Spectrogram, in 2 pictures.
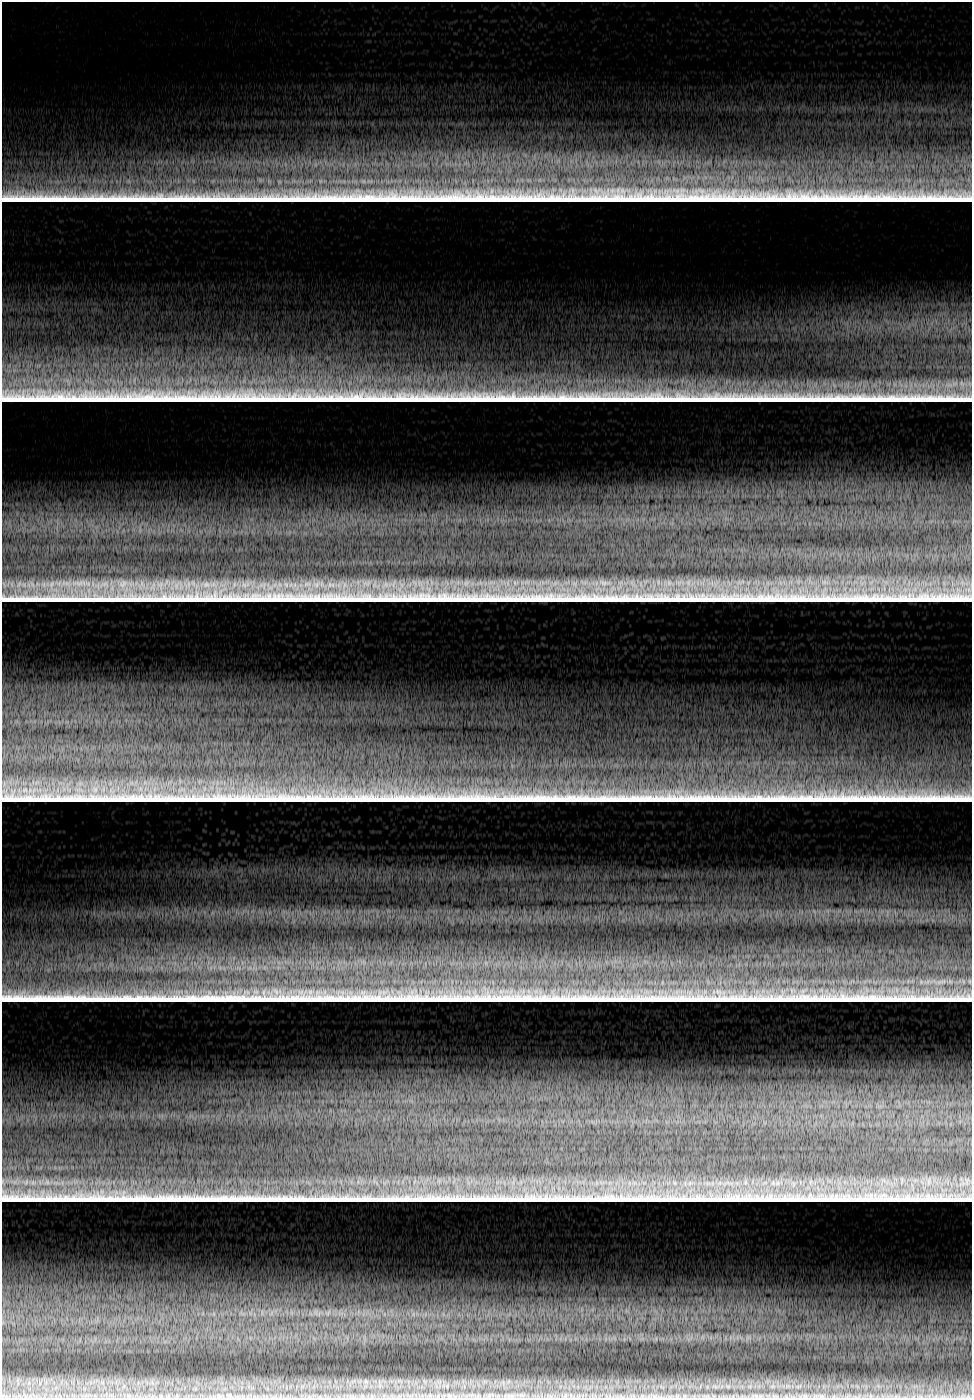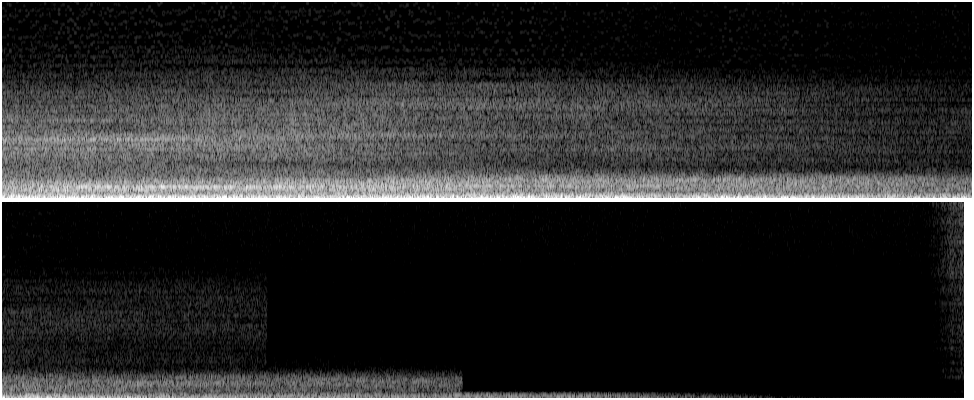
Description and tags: Drone DarkEmptiness
A huge, dark, airy drone with lots of slowly churning movement to it. Made with Native Instruments' Metaphysical Function.
Note: you may hear squeaking sounds or other artifacts in the compressed online preview. The file you download will not have these issues.
rumble, low, huge, ominous, deep, drone, suspense, thriller, big, horror, scary, dark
